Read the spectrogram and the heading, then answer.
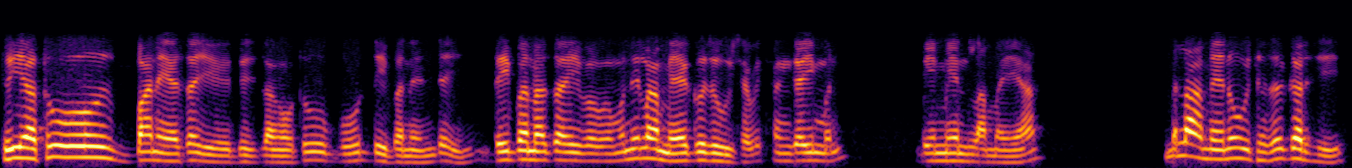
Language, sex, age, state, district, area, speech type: Bodo, male, 45-60, Assam, Chirang, urban, conversation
